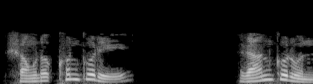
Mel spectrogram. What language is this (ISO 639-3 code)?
ben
